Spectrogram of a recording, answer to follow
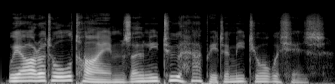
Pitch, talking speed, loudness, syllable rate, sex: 135 Hz, 215 wpm, -16 LUFS, 5.4 syllables/s, male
